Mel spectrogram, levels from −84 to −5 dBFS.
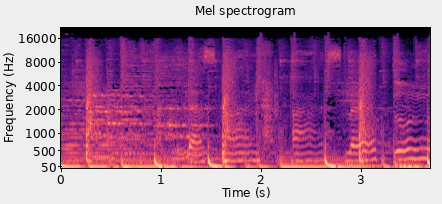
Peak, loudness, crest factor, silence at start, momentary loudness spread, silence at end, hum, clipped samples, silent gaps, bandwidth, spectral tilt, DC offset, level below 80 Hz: -4 dBFS; -22 LUFS; 16 dB; 0 s; 6 LU; 0 s; none; under 0.1%; none; 18.5 kHz; -4.5 dB/octave; under 0.1%; -24 dBFS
